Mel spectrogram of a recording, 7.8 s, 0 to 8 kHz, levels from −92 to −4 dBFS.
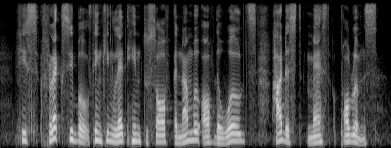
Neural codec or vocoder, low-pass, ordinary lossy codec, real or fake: none; 7.2 kHz; none; real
